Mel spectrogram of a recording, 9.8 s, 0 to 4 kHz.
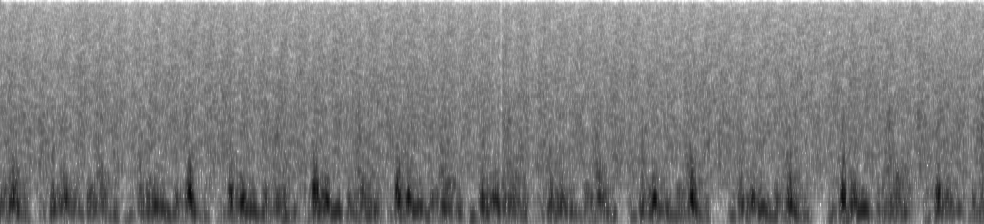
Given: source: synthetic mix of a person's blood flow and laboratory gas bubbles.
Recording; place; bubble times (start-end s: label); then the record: Doppler ultrasound of blood flow; precordium
no bubbles
From the record:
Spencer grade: 0 (complete lack of bubble signals)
